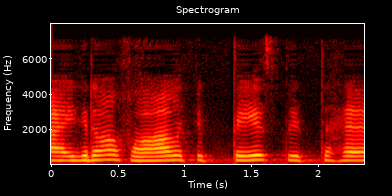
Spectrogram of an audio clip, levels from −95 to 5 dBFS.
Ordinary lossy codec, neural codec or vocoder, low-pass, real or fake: none; codec, 16 kHz, 1.1 kbps, Voila-Tokenizer; 7.2 kHz; fake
